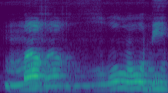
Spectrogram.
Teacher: مغضوب میں غین ضاد دونوں کو پر ، مغضوب علیہم، عین کو حلق سے ادا کریں گے، علیہم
